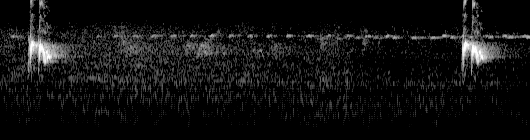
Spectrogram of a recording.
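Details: Female red-whiskered bulbul calling to attract males, giving two loud, clipped chirps with a brief falling slur, roughly five seconds apart, over a steady hiss of background noise.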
